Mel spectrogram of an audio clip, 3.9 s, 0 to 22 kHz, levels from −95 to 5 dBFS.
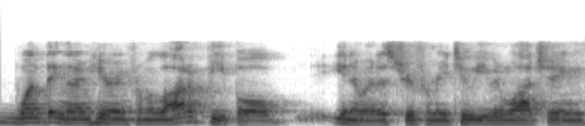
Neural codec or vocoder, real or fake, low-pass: none; real; 5.4 kHz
